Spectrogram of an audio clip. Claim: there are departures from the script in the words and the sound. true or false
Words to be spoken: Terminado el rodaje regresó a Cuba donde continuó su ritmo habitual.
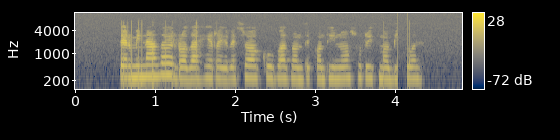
true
